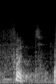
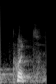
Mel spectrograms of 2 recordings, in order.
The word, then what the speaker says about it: Phut: It says, and the sons of Ham, Cush, and Mizraim, and Phut, or Put, as you can pronounce it too, and Canaan.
